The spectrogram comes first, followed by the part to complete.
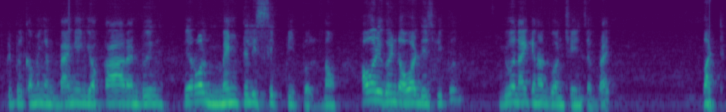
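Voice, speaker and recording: A man's voice: a little high, slight background noise. A man giving a motivational health talk, telling stories and asking lots of rhetorical questions. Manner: lively storytelling with frequent rhetorical questions. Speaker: wellness talk presenter. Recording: dull lo-fi sound.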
